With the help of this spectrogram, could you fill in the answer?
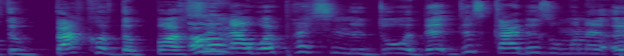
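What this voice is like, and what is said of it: Usual voice. Nothing is said of it.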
